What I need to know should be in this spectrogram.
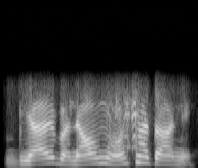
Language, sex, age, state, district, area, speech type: Nepali, female, 18-30, West Bengal, Alipurduar, urban, conversation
